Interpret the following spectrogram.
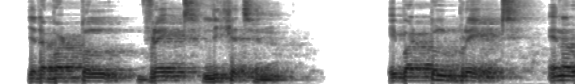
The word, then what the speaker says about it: Bertolt Brecht: German মানুষ ছিলেন তো আমরা বার্টল ব্রেক করবো ব্রেকটাই সবচেয়ে একসেপ্টেড বাটল ব্রেকের লেখা গুড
